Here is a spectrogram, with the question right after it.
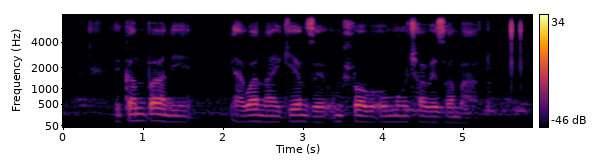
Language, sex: South Ndebele, male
